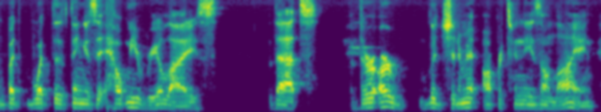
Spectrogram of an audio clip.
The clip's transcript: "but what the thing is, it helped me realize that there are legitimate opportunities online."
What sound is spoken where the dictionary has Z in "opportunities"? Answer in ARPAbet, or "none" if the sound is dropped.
Z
